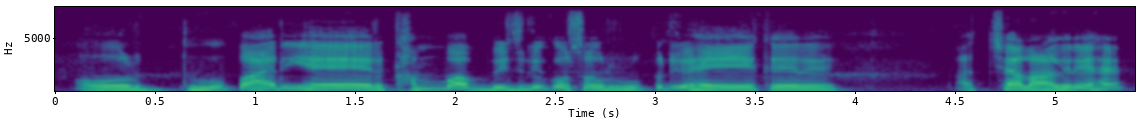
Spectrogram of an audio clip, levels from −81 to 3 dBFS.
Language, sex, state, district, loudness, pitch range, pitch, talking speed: Marwari, male, Rajasthan, Nagaur, -25 LUFS, 195-220 Hz, 205 Hz, 165 wpm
